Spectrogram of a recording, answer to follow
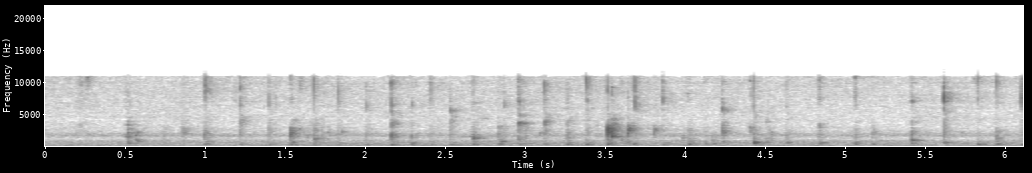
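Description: Drinking from a large thin-walled plastic water bottle: faint, irregular clicks and crackles from the plastic as it flexes in the hand.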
